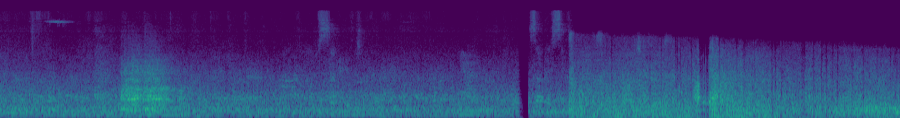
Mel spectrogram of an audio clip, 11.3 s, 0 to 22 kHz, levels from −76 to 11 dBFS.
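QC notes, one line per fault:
6.48–6.62 s, call audio freeze: the last sound stretches into a fading buzz, then about 30 ms of silence. Nothing is lost afterwards, likely a late-packet stall adding 125 ms delay.
6.78–6.82 s, short concealed packet loss: a brief smear patches about 20 ms that never arrived. Unlike the freeze, real audio is lost and timing isn't shifted.
7.13 s to the end, call bitrate drop: the encoder falls from 32 to 6 kbps, so the sound turns rough and muffled, with the top cut from 20 kHz to 6 kHz.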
